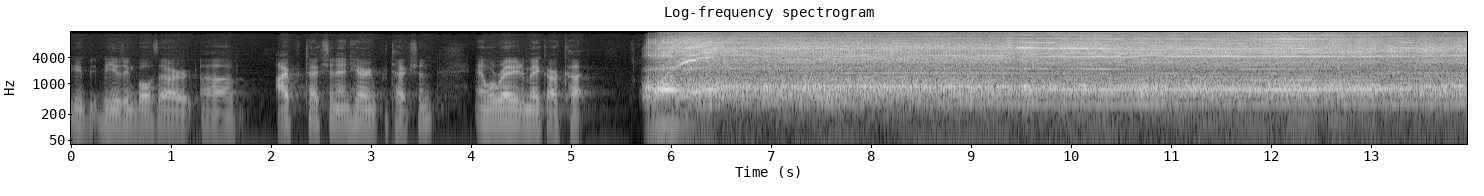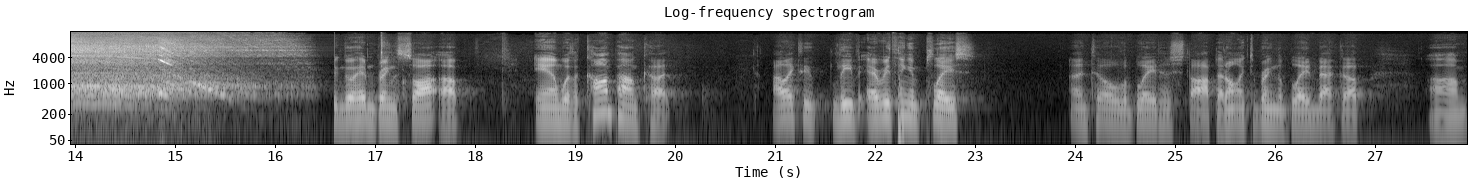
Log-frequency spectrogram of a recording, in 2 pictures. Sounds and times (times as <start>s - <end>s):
Speech: 0.0s - 5.2s, 16.6s - 17.9s, 18.6s - 20.0s, 21.0s - 23.0s, 23.9s - 26.9s, 27.6s - 27.9s.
